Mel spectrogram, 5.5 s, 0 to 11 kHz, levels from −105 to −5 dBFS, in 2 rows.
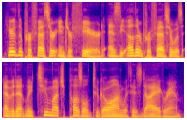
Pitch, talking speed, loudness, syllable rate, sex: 130 Hz, 210 wpm, -17 LUFS, 6.2 syllables/s, male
